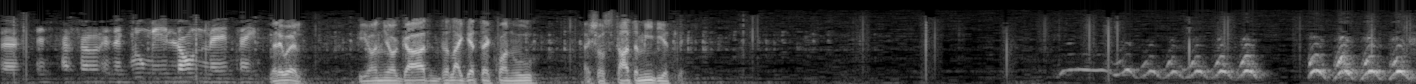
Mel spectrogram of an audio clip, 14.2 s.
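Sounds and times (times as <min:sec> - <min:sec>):
speech: 0:00.0 - 0:07.0
dog barking: 0:11.2 - 0:14.1.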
